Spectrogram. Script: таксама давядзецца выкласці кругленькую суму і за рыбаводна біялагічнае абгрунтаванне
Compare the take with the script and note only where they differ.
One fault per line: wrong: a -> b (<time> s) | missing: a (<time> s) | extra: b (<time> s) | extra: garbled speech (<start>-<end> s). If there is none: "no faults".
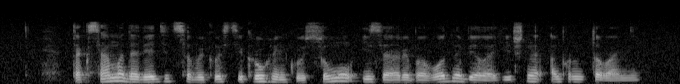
no faults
